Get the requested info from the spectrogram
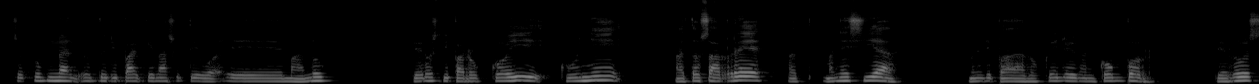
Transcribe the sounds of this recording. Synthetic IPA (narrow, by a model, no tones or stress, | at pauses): t͡ʃukup̚naunt̪uʔdipakenasut̪ewaʔemanuk̚ | t̪ɛɾusdipaɾɔkːoikuɲi | at̪ausarːe | amanesia | manedipaɾɔkːoid͡ʒoeŋankɔmpɔr | t̪ɛɾus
